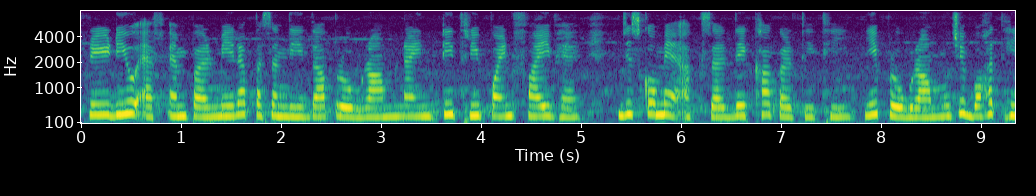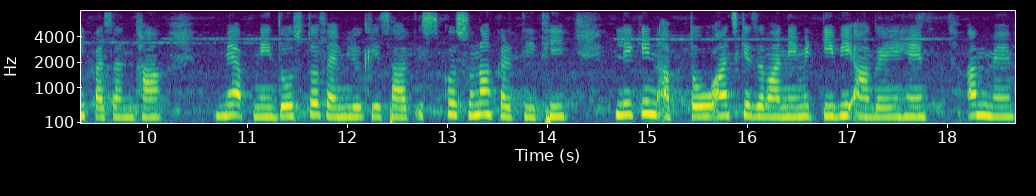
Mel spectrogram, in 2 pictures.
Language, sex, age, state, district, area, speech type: Urdu, female, 18-30, Delhi, Central Delhi, urban, spontaneous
